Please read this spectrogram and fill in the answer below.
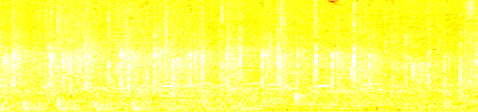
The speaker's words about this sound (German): Nog een groot applaus voor …. Hij komt zo meteen terug.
